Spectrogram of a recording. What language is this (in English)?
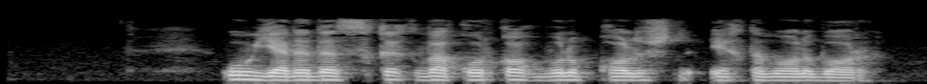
Uzbek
